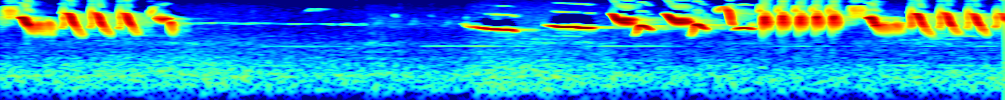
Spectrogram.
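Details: Vesper sparrow song: the tail of one rapid trilled phrase, a pause, then two low slurred whistles followed by a run of quick, high, buzzy trilled notes.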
